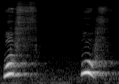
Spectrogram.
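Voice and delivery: high, loud yapping woof; squeaky loud puppy bark; dog barking. A narrator's reading. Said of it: "No dog said".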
